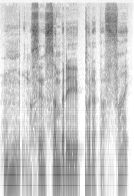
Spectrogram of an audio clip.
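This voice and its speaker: Guy playing an rpg, lowish voice, swings up and down a lot, dry sound. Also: big pitch swings, a little fast, dark tone, no echo. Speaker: tabletop RPG player. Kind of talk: casual game table talk.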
